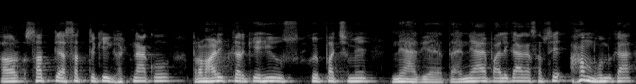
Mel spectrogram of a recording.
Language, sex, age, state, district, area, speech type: Hindi, male, 30-45, Uttar Pradesh, Chandauli, urban, spontaneous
